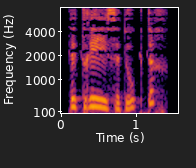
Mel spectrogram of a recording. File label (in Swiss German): "driesedokter", alsace; medecine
